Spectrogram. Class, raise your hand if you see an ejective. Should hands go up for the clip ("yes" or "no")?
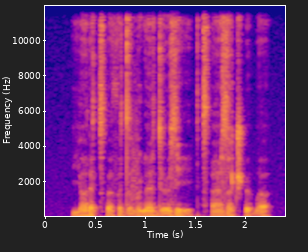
yes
